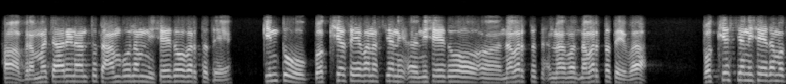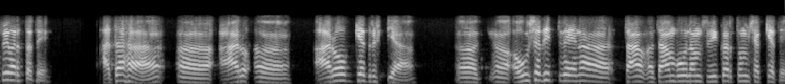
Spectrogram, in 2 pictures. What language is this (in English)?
Sanskrit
